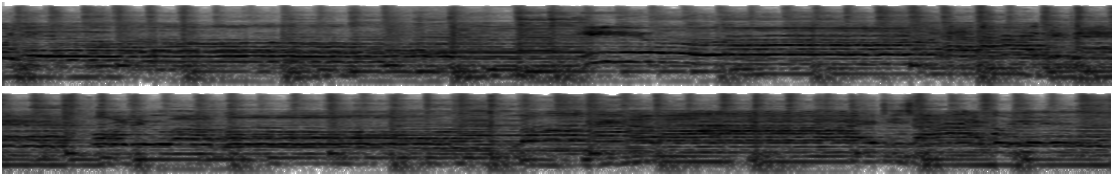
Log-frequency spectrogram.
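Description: A woman singing a gospel worship song into a microphone, holding long notes, over a steadily strummed acoustic guitar.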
